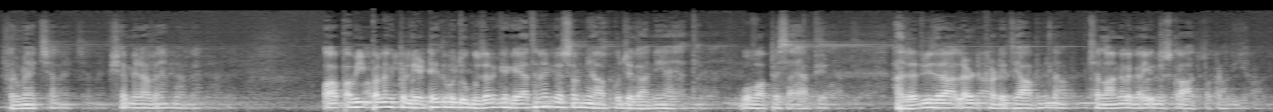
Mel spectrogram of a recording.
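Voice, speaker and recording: A man's voice: fairly low pitch, steady tone, creaky, dark tone. A man preaching a sermon, telling a story with acted dialogue and chanted verse.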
